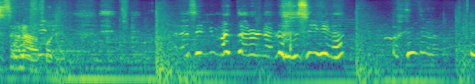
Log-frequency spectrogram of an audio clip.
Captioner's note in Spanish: llorando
